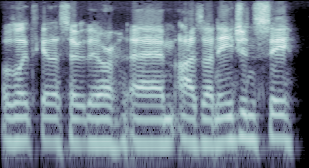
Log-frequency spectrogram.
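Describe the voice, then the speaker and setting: A man's voice: mid-range voice, completely flat delivery, quick pace, bright, forceful tone, no echo, lo-fi sound. A man with a Fife Scottish accent, chatting casually as an interview guest. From Fife, Scotland. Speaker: podcast guest, business owner.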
